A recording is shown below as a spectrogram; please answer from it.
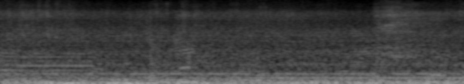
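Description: Train running, heard from inside the carriage: a steady low rumble with a faint steady hum over it.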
